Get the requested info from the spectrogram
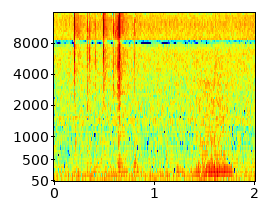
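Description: Several faint, quick clicks of small neodymium magnet spheres snapping together as a pentagon-ring piece is pressed onto a magnet-sphere frame.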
